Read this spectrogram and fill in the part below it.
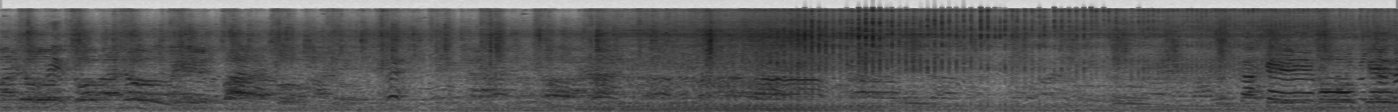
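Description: A column of soldiers marches in step, boots tramping on an asphalt road outdoors.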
